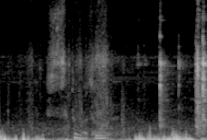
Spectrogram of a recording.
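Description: A metal gate latch clanks.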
